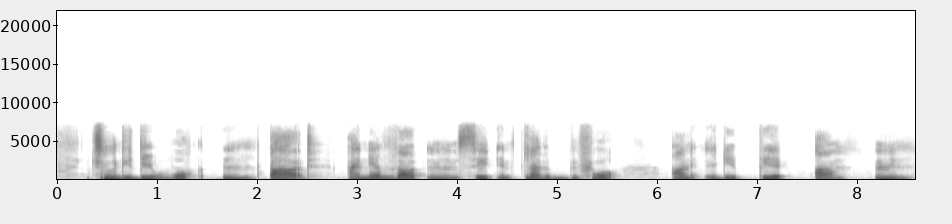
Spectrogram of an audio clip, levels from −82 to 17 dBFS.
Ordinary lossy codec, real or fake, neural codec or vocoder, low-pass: none; fake; codec, 16 kHz, 1 kbps, FreqCodec, larger model; 7.2 kHz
